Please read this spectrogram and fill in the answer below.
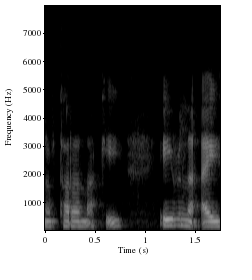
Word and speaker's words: Taranaki: And you can hear in English that mispronunciation of taranaki, even the A sound changes in English. Whereas very user-friendly in Māori, the A sound stays the same.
